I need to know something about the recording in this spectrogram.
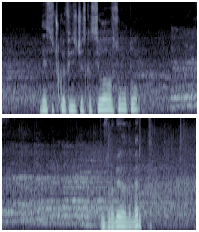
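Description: A man's voice calls out loudly in a large echoing hall.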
